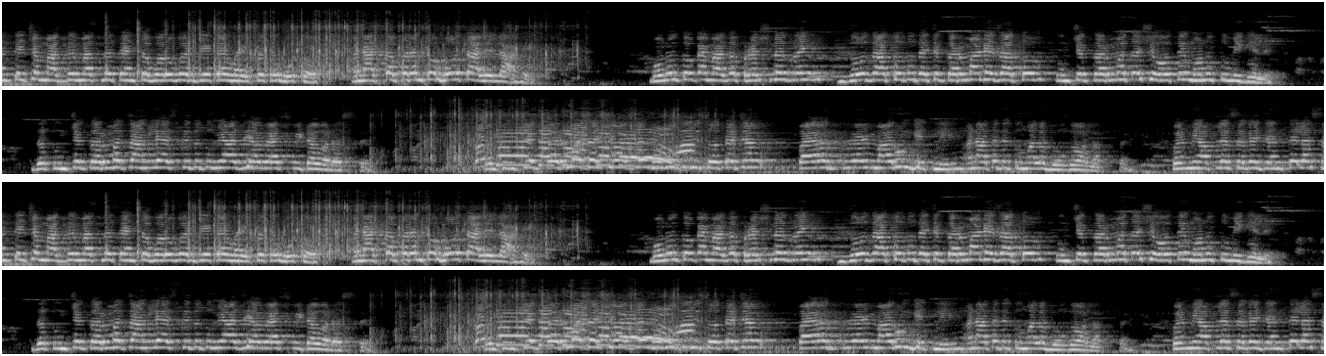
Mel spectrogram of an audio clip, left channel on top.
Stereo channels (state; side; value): identical; both; correlation 1.00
